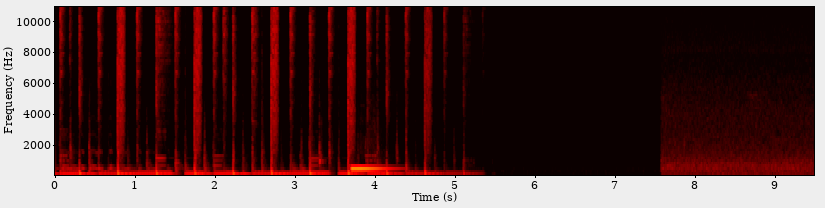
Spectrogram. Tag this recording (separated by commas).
Music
